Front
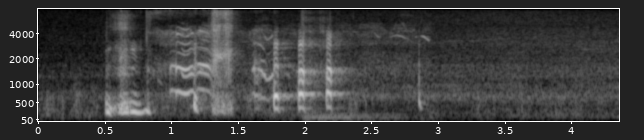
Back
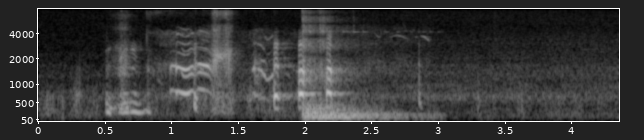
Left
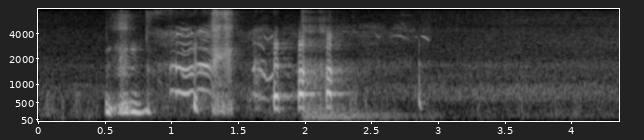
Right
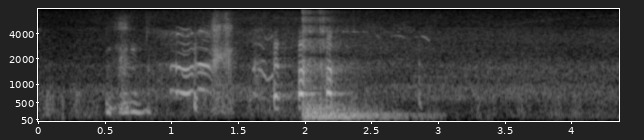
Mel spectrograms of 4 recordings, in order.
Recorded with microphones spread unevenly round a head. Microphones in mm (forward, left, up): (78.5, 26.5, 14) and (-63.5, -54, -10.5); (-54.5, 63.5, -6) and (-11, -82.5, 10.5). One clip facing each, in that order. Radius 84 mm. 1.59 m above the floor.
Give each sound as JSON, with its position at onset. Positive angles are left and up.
{"t": 0.5, "sound": "laughter", "azimuth_deg": 75}
{"t": 2.0, "sound": "a door slam", "azimuth_deg": -135}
